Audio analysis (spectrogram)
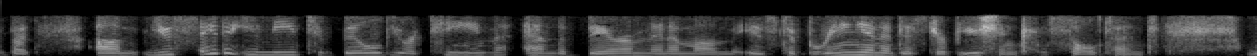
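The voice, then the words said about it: Voice strained from throat trouble. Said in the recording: “I'm recovering from some throat stuff. You could probably hear it in my voice.”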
